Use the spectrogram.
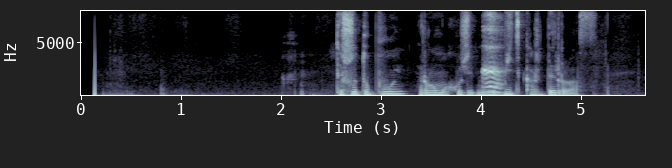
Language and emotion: Russian, angry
